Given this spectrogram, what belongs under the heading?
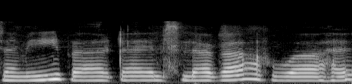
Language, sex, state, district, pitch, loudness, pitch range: Hindi, female, Jharkhand, Ranchi, 190 Hz, -15 LUFS, 185-195 Hz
